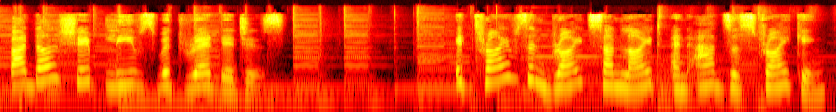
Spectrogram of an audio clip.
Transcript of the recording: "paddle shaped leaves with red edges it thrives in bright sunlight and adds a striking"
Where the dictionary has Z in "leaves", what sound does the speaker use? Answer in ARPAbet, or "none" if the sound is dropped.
Z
